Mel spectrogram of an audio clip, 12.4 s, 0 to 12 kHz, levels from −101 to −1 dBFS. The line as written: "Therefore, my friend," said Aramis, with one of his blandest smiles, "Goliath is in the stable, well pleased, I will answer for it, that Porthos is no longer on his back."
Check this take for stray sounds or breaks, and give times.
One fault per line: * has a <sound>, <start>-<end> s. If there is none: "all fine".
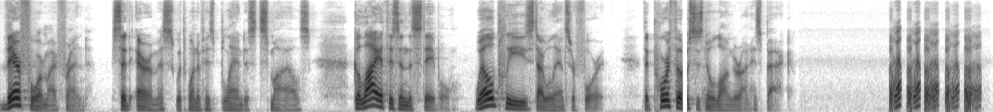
* has a dropout, 8.5-8.6 s
* has a laugh, 11.1-12.3 s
